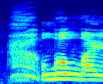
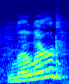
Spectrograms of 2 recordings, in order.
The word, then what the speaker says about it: Lillard: Lil Lay or whatever. Lillard?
